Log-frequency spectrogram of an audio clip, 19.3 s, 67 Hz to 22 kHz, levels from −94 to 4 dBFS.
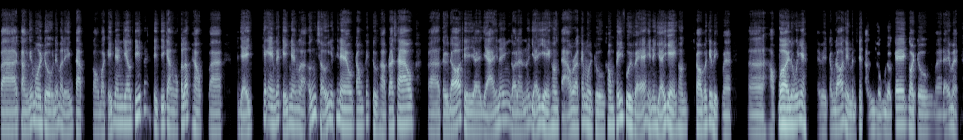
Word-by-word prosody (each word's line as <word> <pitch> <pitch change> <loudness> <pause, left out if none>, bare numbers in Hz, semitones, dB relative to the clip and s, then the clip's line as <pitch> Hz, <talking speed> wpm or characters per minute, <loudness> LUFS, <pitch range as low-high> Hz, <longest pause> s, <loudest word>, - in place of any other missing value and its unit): và 110 0 +1
cần 110 0 -1
cái 140 - -2
môi 140 -2 +2
trường 115 -4 0
để 120 - -3
mà - - -4
luyện 100 +2 -5
tập. 105 -2 0 0.2
Còn 100 -1 -9
mà 100 - -4
kỹ 100 +3 -3
năng 135 -2 0
giao 135 0 +2
tiếp 175 +9 +1
á, 240 - -10
thì 120 - -1
chỉ 130 - +1
cần 115 -4 0
một 105 - -8
cái 135 - +1
lớp 160 +2 +3
học 105 -4 -2
và 105 -1 -2 0.4
dạy 100 +3 +2 0.2
các 170 - -1
em 135 -2 +3
các 155 +1 -2
kỹ 110 +1 0
năng 125 -2 -1
là 105 -2 -2
ứng 180 - -2
xử 185 - -2
như 155 +2 -2
thế 170 - -3
nào 120 -3 +4
trong 120 0 -3
các 155 - -10
trường 105 -4 -3
hợp 100 -2 -3
ra 120 0 +2
sao. 135 +1 +4 0.3
Và 105 0 -4
từ 105 0 -3
đó 110 - +4
thì, 105 -1 0
ờ, 105 -1 -1
dạy 100 +2 0
nó, 145 +2 -2 0.2
gọi 105 -1 -2
là, 100 - -4
nó 115 +5 -6
dễ - - -1
dàng 125 -5 +2
hơn, 120 -1 -1
tạo 105 +4 -2
ra 120 -1 +2
cái 140 +3 -3
môi 125 -3 0
trường 105 -2 -1
không 125 +2 -2
khí 145 +6 +2
vui 135 -4 +4
vẻ 105 -5 +2
thì 130 - -1
nó 125 - -1
dễ 105 -3 +3
dàng 120 -7 +5
hơn 115 -1 -5 0.2
so 115 -2 +3
với 130 - -1
cái 150 +1 +3
việc 100 - -1
mà, 95 -1 -4 0.3
à, 95 -1 -3
học 100 -2 -5
bơi 130 0 +9
luôn 130 +1 +2
á 140 - +1
nha. 155 -3 +3 0.2
Tại 100 - -15
vì 100 -1 -6
trong 110 +1 -7
đó 115 +4 +2
thì 115 -7 -1
mình 100 -2 -4
sẽ 125 - -1
tận 95 - -9
dụng 95 +3 -6
được 95 -1 -2
cái 130 0 +7
ngôi 120 -3 +2
trường 100 -1 -4
mà 100 0 -10
để - - -5
mà, - - -2
115 Hz, 300 wpm, -26 LUFS, 105-130 Hz, 0.4 s, bơi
